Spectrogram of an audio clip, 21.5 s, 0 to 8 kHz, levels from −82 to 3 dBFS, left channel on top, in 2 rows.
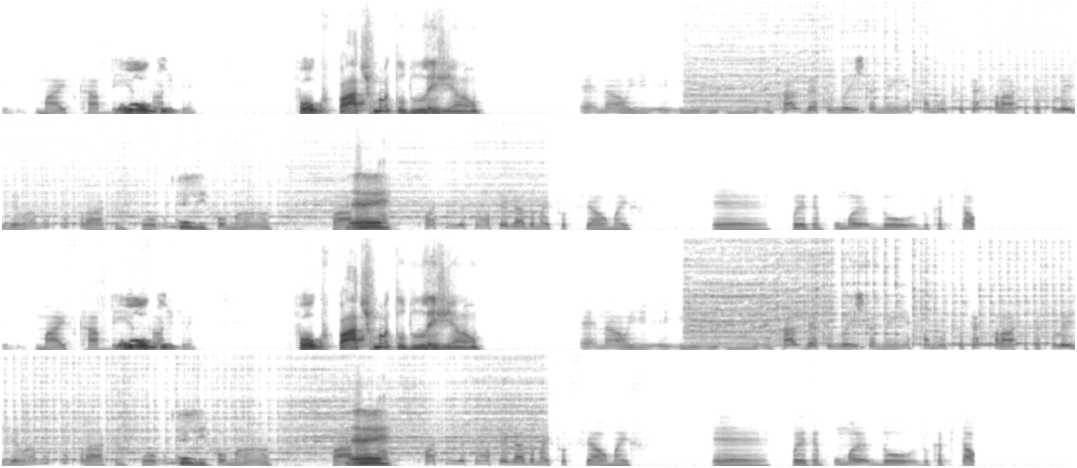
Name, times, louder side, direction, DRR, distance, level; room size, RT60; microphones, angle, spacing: voice 1, 0.0-1.9 5.8-13.4 14.0-14.5 15.0-17.1 17.8-20.5, right 2 dB, 30° right, 3.7 m, -40 dB
voice 2, 1.2-1.7 3.0-4.8 12.5-12.8 14.2-14.6, right 2 dB, 15° right, 0.4 m, -22 dB
sound 1, 6.8-16.2, right 5 dB, 80° right, 4.4 m, -47 dB
head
